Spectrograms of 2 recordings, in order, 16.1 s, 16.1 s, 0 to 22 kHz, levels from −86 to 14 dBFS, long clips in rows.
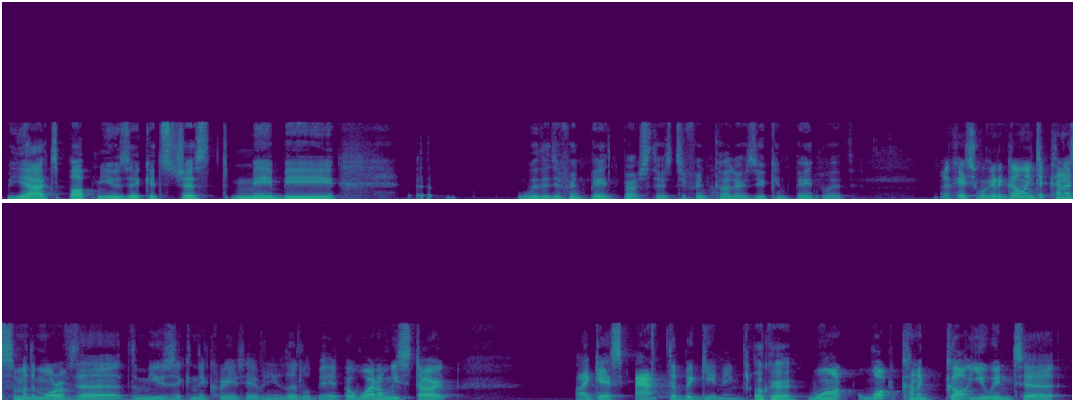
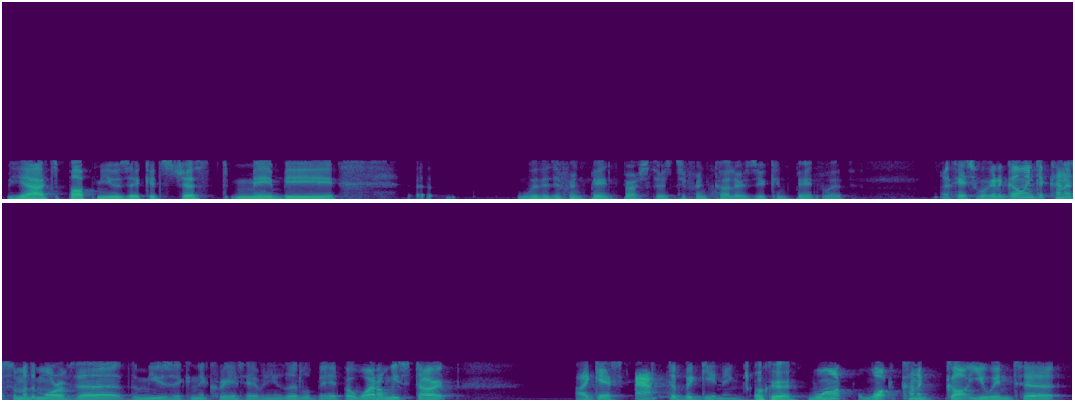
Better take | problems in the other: first | garbled, watery; badly; nothing above 4 kHz; slightly in the first

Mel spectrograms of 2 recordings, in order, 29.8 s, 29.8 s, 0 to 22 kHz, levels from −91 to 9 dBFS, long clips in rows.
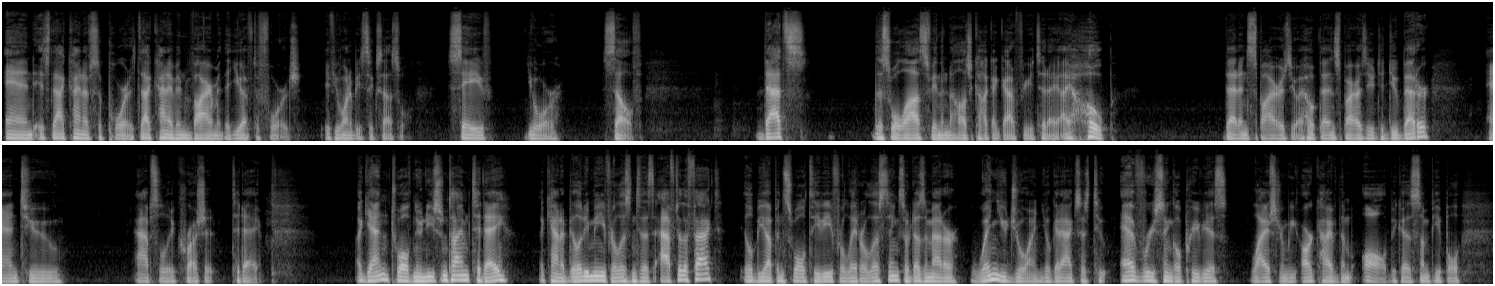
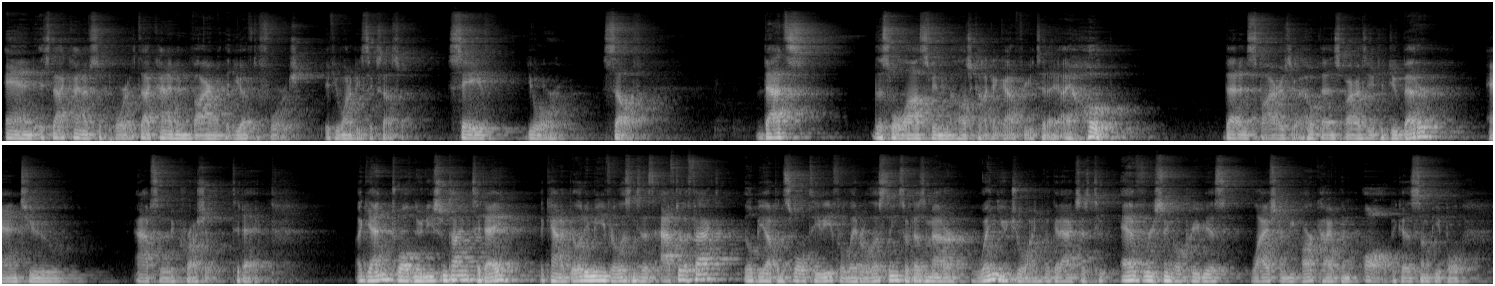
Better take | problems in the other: first | room echo; noticeable; dies away in 1 s // off-mic speech; somewhat distant

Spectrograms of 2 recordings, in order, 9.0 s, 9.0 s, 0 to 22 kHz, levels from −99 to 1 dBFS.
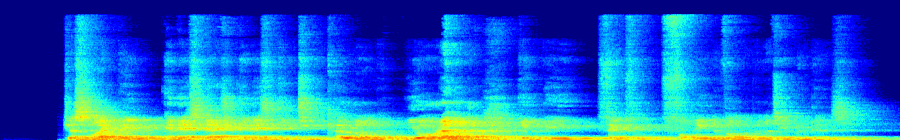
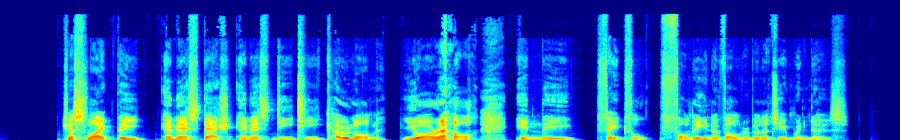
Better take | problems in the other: second | off-mic speech; far // room echo; strong; dies away in 2.2 s

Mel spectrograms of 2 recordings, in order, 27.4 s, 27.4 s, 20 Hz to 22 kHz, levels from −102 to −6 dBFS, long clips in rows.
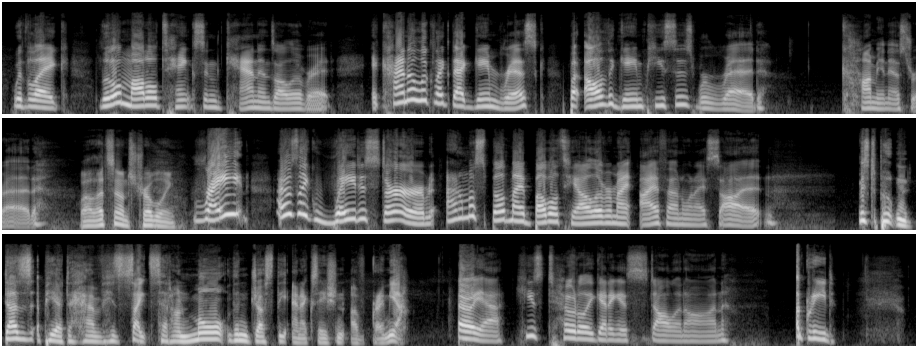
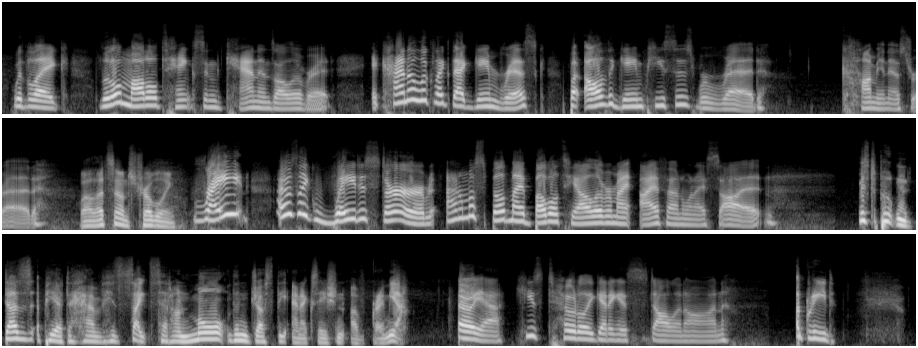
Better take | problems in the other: first | muffled; slightly; fading above 4 kHz

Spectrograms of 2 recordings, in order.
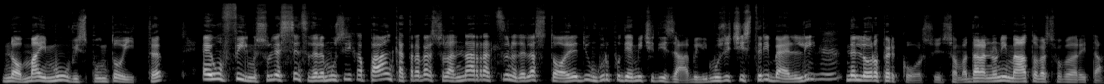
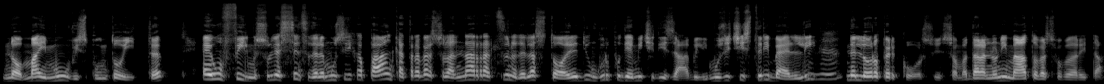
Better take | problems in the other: first | thin; somewhat; fading below 300 Hz

